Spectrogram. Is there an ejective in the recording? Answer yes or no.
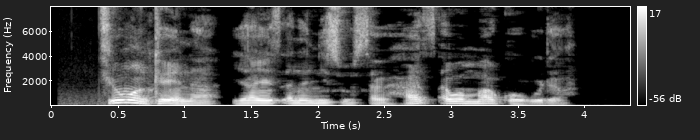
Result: yes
